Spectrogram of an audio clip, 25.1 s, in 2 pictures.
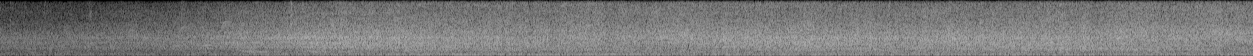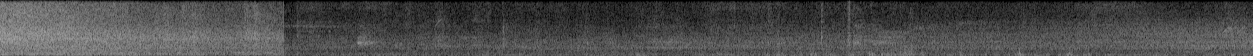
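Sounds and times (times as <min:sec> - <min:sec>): electric train passing: 0:00.0 - 0:15.4
wheels rumbling on rail: 0:00.0 - 0:15.4.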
